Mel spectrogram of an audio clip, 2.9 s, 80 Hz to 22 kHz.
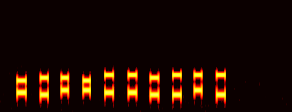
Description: DTMF, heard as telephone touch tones, dialled by hand, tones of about 80 ms. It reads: 4287662393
